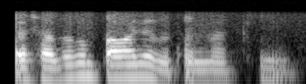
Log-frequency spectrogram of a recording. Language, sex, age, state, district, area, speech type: Bengali, male, 18-30, West Bengal, North 24 Parganas, rural, conversation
